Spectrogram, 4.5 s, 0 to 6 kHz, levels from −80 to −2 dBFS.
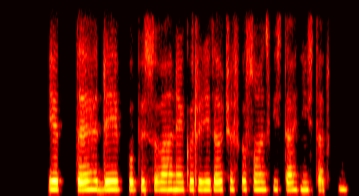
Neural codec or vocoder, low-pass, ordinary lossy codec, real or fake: vocoder, 22.05 kHz, 80 mel bands, WaveNeXt; 5.4 kHz; Opus, 32 kbps; fake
